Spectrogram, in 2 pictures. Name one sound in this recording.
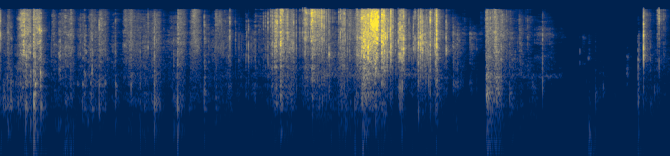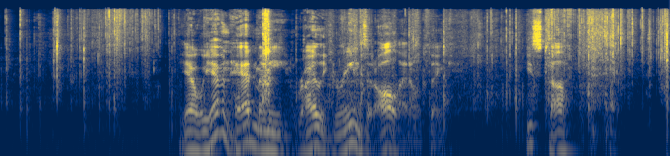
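Cardboard flaps scrape and rustle as a box is opened.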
